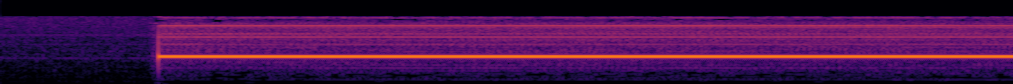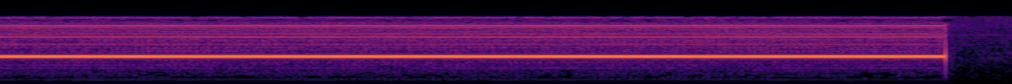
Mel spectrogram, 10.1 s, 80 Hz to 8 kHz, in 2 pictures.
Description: Emergency Alert System (SAME) tones (the 1050 Hz attention tone). It is heard from 0.7 to 9.8 s.
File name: eas / KUSO / KUSO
